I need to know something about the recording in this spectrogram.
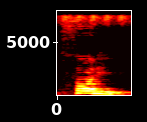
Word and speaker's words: sorry: একই রকম স্টোরি, STO স্ট, RY রি, এখানেও ওয়াই এসে আই এর জায়গায়, মানে আই এর মতো উচ্চারণ আছে ওয়াইটা, স্টোরি। ঠিক একই রকম সরি, SORRY সরি, এখানেও আই এর জায়গায় ওয়াই এসে।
